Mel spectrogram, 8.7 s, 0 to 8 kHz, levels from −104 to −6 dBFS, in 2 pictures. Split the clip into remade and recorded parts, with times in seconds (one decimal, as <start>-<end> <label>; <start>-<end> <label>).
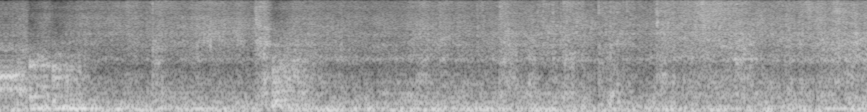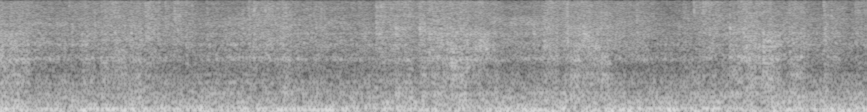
0.0-2.7 remade; 2.7-3.2 recorded; 3.2-4.5 remade; 4.5-6.7 recorded; 6.7-7.6 remade; 7.6-8.7 recorded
